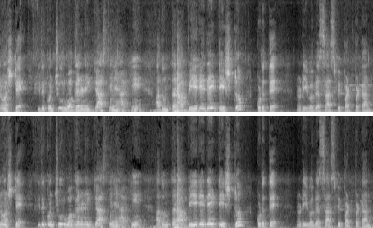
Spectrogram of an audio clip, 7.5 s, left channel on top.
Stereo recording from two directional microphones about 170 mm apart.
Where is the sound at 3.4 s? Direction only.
65° right (ahead or behind).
